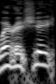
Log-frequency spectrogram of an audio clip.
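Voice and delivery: mild yell, pushed out, demanding tone.

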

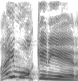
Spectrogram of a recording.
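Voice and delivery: bad, fake Scottish accent, loud and high. Taking a turn in an accent game with a movie quote, bad Scottish accent. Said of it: "Scottish accent?".

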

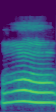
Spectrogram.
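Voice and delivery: high, awed, cooing cartoon sloth voice. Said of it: "those little cartoon slothy things with the big eyes".

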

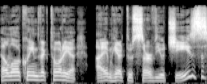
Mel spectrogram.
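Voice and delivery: vampire character voice. Acting out Dracula meeting Queen Victoria: Dracula voice. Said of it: "New choice".

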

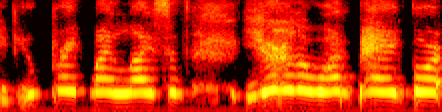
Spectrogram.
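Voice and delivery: full-on, high, shrill yelling. Telling how they yelled at a dude bending their license, retelling a yell. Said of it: "So I'm yelling at the dude".

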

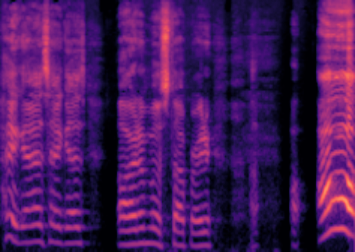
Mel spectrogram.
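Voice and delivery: very high, loud flustered stammer, losing composure. Acting out a politician falling off a bike, as asked: imitating Joe Biden falling off bike. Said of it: "give us the sound effect of when Biden was in mid-fall".

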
